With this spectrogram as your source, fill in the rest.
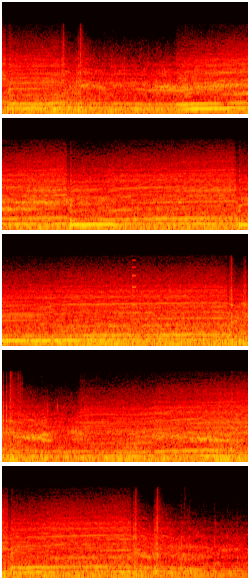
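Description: A racing car engine roars at high revs, rising in pitch and dropping with each gear change.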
